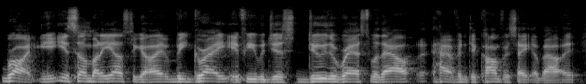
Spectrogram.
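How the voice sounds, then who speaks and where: A man's voice: medium pitch, steady tone, a little fast, fairly bright tone. A man playing a tabletop role-playing game, talking in character in an impatient, pushy way. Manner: impatient, pushy, breaks into laughter. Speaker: player.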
